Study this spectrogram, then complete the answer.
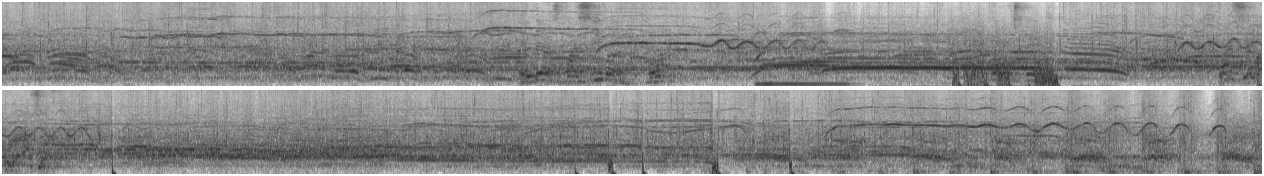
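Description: A crowd whistles shrilly again and again.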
